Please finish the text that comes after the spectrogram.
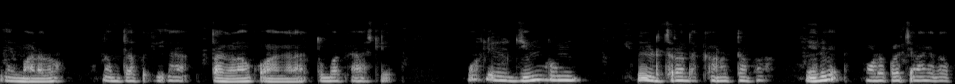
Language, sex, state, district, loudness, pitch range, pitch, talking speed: Kannada, male, Karnataka, Chamarajanagar, -23 LUFS, 145-180 Hz, 165 Hz, 100 wpm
